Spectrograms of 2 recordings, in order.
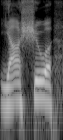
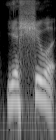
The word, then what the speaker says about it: Yeshua: But there's no reason to create a name that never existed, Yahshua or Yahushua. Forget it. It is Yeshua.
